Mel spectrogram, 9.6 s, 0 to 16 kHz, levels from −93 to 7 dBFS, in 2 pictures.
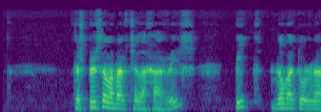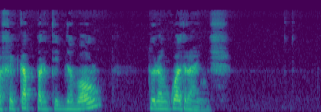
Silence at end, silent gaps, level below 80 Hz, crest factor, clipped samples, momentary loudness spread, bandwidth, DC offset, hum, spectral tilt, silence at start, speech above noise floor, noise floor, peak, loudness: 1.45 s; none; -62 dBFS; 22 dB; under 0.1%; 21 LU; 11.5 kHz; under 0.1%; none; -5.5 dB/octave; 1.1 s; 52 dB; -71 dBFS; 0 dBFS; -19 LUFS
